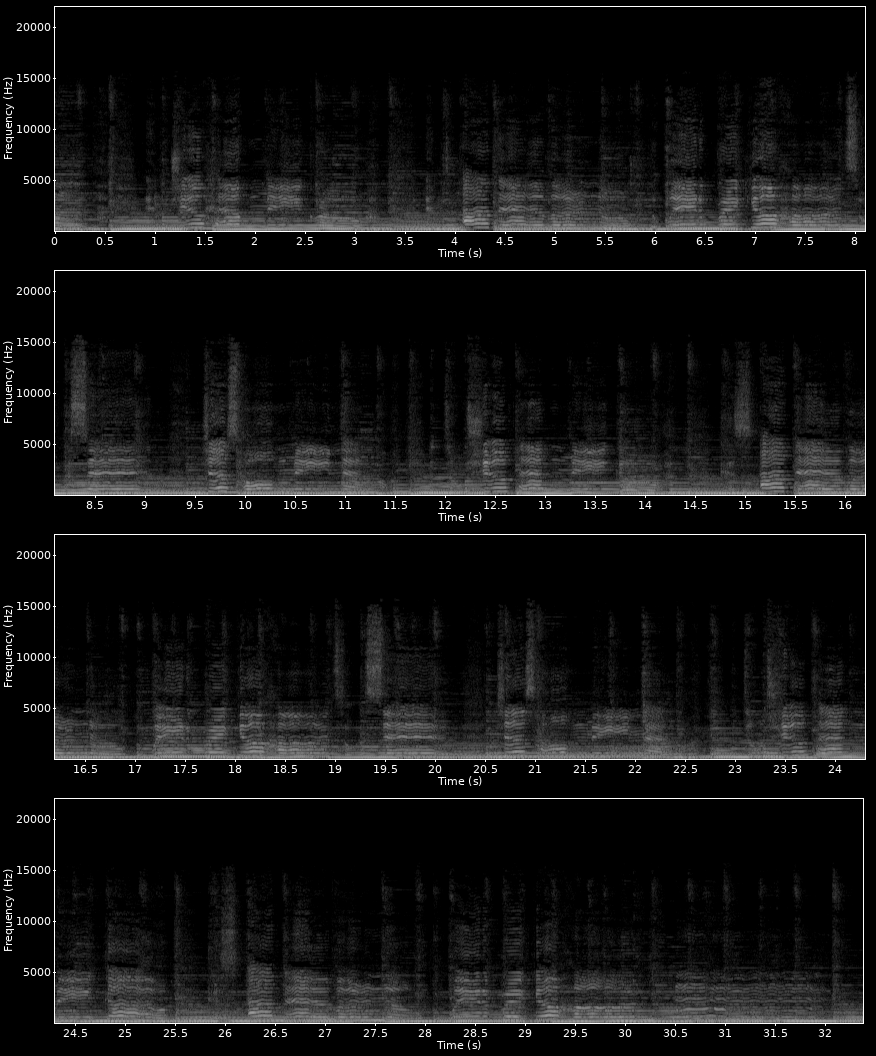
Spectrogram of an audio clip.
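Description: A woman singing a slow country-style song live over a recorded acoustic-guitar backing track, her voice wavering with vibrato throughout.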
